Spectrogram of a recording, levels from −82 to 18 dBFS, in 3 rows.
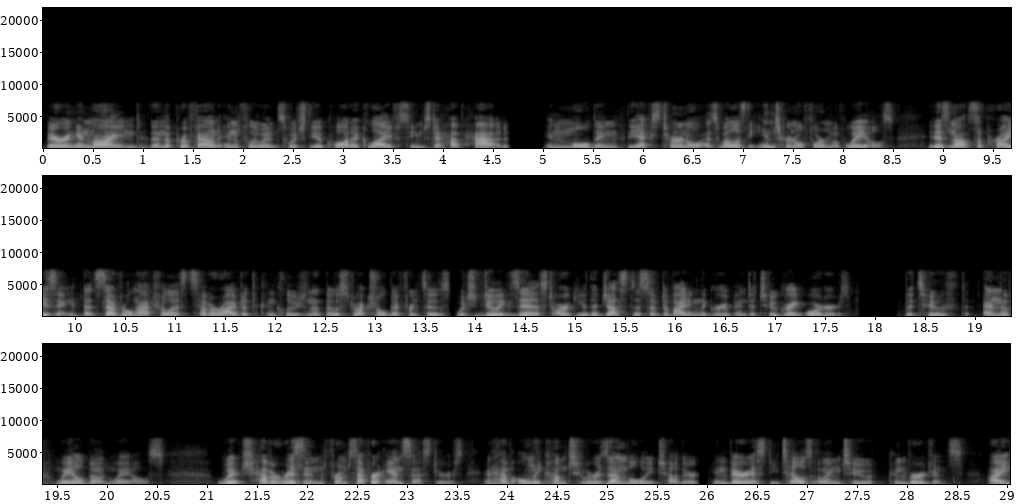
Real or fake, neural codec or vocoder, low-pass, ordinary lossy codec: real; none; 7.2 kHz; AAC, 48 kbps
